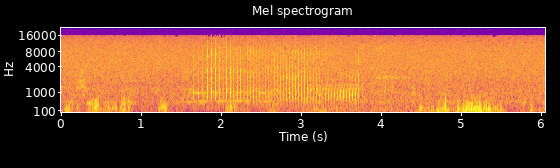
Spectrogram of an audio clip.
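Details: A male wandering albatross gives a rapid, rattling, pulsed trill lasting about two seconds during its courtship "sky calling" display, with low thumps and wind noise; recorded 26 December 2016 in the sub-Antarctic Prince Edward Islands, breeding season.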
